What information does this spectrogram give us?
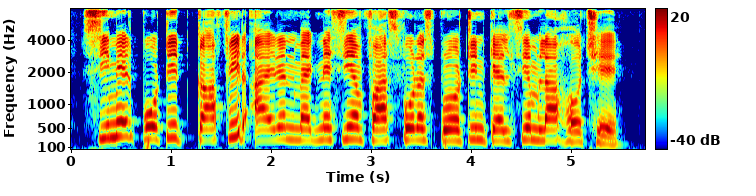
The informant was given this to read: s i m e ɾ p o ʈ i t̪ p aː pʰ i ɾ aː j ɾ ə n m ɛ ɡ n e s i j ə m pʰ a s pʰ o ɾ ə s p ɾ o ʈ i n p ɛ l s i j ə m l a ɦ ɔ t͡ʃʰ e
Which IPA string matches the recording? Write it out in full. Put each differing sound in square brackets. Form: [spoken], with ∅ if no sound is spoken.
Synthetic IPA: s i m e ɾ p o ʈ i t̪ [k] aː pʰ i ɾ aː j ɾ ə n m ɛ ɡ n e s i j ə m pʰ a s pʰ o ɾ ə s p ɾ o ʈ i n [k] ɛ l s i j ə m l a ɦ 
